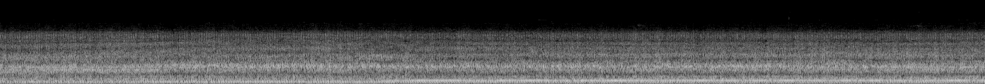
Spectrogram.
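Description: A 2021 Swaraj 963 63 hp tractor with an 8-foot super seeder runs without load, its diesel engine droning steadily and loudly close by, a low hum rising slightly in pitch partway through.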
